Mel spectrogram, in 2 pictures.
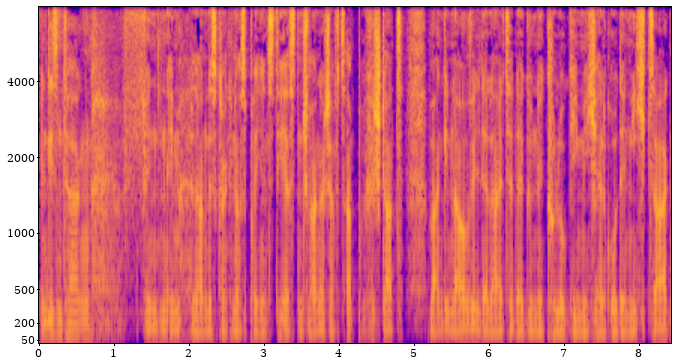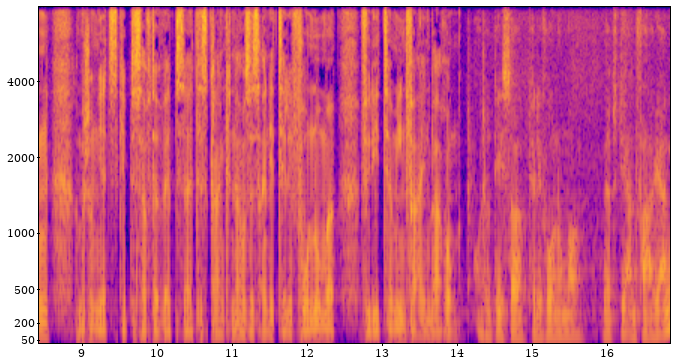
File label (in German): radio nachrichten; oerf radio vorarlberg; nachrichten 6-30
